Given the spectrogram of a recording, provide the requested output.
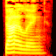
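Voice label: "dialing", British English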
